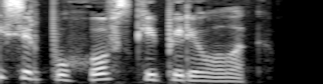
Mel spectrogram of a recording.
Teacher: вариант с буквой «О» в окончании и ударением на третьем слоге.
